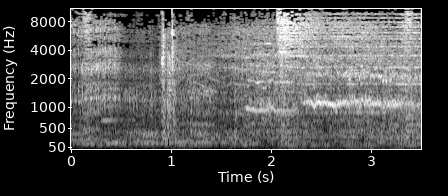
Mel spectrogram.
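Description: A DeLorean car pulling away across a parking lot with skidding tyres: a steady engine and road roar, then a sustained, high tyre squeal through the second half, loud and with no talk.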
